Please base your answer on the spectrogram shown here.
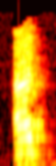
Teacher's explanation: پھر اسی طرح سے جب آپ بولتے ہیں ات تو تصادم جو ہے وہ ٹپ آف ٹنگ اور گم لائن کا ہوتا ہے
